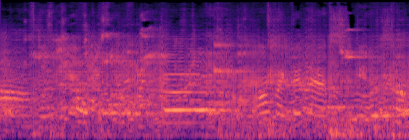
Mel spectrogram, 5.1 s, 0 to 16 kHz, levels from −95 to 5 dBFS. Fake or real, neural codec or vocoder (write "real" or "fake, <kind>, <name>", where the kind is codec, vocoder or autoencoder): fake, vocoder, BigVGAN v2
